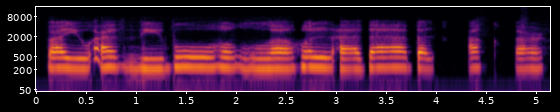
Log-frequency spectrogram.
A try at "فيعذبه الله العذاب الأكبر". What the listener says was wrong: You paused again on adha, and then you stretch a couple of dhamma on the فيعذبه. So you kind of reversing the short vowel and the long vowel. Sometimes on short vowels you're making them long, and here for example on the word Allah you need to make the lam, yeah, longer, but you're making it too short.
